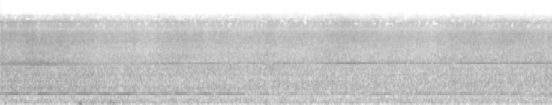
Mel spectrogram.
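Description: An EasyJet airliner departs for Tenerife South, a steady jet roar with a sustained high whine and a low rumble, heard alone at moderate loudness without talk.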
